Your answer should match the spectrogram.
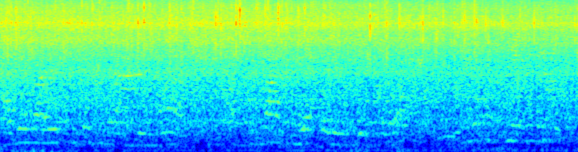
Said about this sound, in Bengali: ধোয়ার মতো বৃষ্টি করতেছে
